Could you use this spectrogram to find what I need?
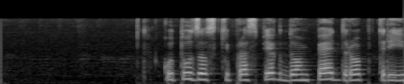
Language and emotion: Russian, neutral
